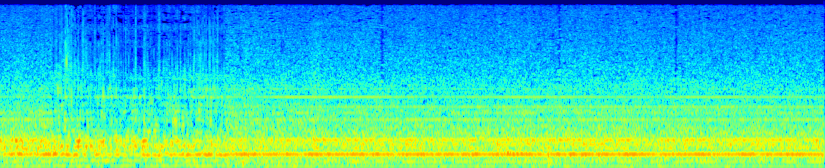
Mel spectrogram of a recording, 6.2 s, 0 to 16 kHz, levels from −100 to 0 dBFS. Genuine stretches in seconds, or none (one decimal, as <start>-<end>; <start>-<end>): 0.0-0.4; 1.7-6.2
